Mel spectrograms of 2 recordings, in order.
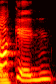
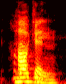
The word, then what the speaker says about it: Hawkins: Hawking. Hawkins.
